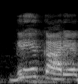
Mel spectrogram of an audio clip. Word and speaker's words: गृह कार्य: बच्चों, इस शब्द में ग के साथ र के स्थान पर री की मात्रा का प्रयोग करने पर इस शब्द का उच्चारण गृह कार्य के रूप में किया जाएगा।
